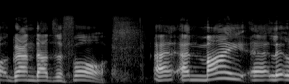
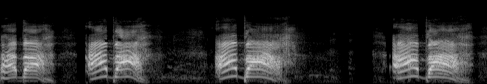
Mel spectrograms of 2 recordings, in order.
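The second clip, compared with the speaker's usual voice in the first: put-on slow, high little child voice, very drawn out; 9 semitones higher, 9 dB louder than usual. Retelling a little girl calling out for him while he hid: imitating a little child's voice calling. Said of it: "So I heard this little voice calling".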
